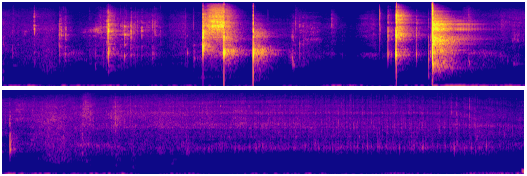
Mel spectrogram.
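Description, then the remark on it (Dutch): A large zero-sugar energy drink can being opened: a few sharp metallic clicks and snaps from the tab, then a loud crack followed by a fizzing hiss that fades away. No one speaks. “Ik ga hem eens openmaken.”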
